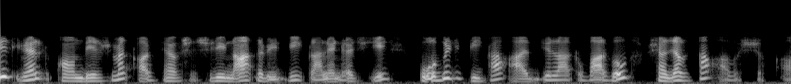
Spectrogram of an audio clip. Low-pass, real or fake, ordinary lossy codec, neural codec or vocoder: 3.6 kHz; fake; Opus, 24 kbps; autoencoder, 22.05 kHz, a latent of 192 numbers a frame, VITS, trained on many speakers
